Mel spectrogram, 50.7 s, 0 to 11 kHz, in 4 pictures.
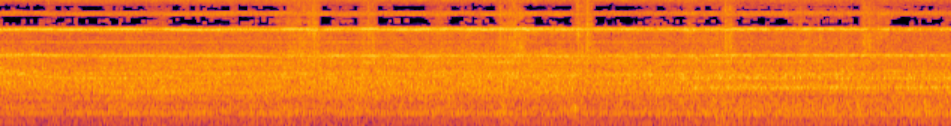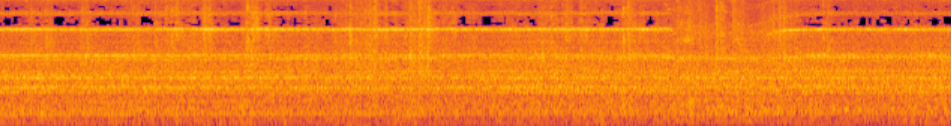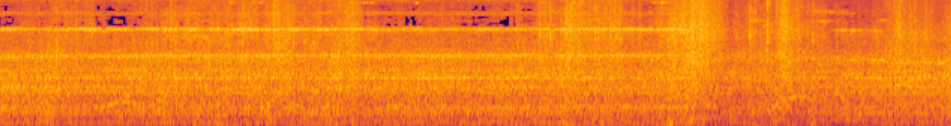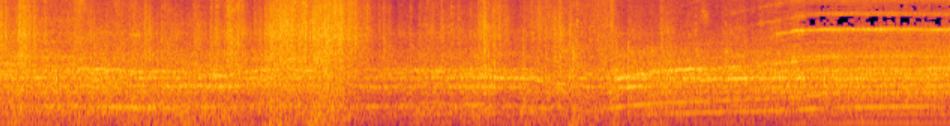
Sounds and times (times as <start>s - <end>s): Vehicle: 0.0s - 50.7s.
